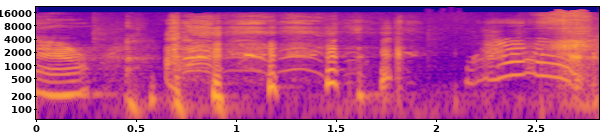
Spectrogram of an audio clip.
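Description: A cat meows, starting and ending with long, drawn-out wavering meows, with a quick run of shorter chirping mews in between.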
